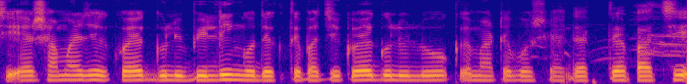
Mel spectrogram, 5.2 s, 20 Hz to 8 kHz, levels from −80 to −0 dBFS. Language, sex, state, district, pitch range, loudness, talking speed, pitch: Bengali, male, Assam, Hailakandi, 155-165 Hz, -17 LUFS, 140 wpm, 160 Hz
